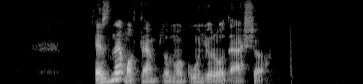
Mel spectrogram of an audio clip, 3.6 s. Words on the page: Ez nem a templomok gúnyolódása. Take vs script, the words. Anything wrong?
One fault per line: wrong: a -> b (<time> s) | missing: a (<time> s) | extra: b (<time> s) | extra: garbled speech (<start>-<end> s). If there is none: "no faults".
no faults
